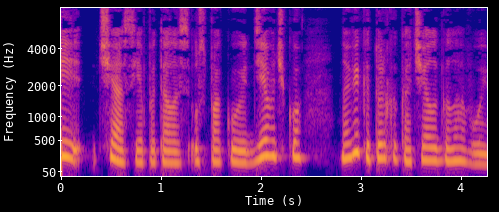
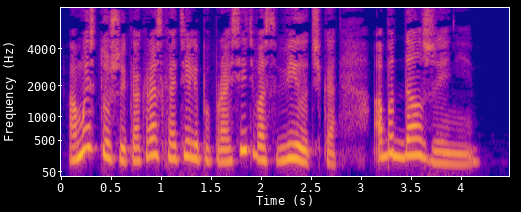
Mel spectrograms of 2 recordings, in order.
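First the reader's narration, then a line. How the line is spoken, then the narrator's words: Exclamation. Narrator (Russian): хозяйка воскликнула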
